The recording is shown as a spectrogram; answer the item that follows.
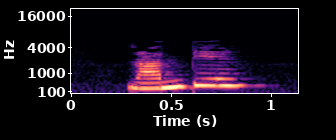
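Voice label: "南边", Mandarin Chinese; hsk; chinese-flashcards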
